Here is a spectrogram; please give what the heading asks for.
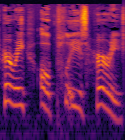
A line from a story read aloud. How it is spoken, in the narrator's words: half-sobbed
